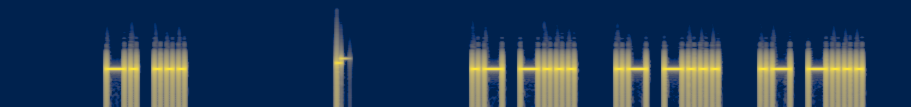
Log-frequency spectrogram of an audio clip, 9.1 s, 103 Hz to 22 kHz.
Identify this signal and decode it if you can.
Morse code, heard as a keyed tone, about 20 wpm, 700 Hz. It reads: NS AB AB AB
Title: Canadian Provinces and Territories - Repeated 3x - 20wpm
